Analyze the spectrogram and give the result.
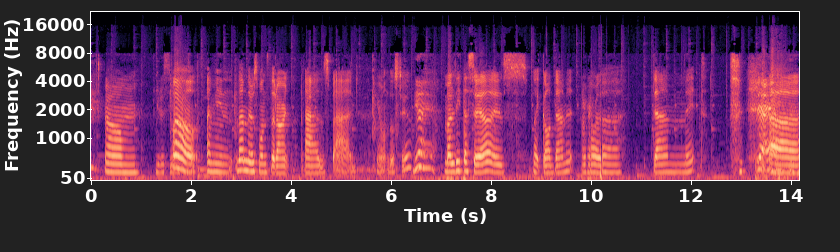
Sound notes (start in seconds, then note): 7.8 speaking Spanish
